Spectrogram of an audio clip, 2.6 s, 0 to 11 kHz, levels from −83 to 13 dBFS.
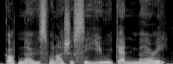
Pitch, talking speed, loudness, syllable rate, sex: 185 Hz, 210 wpm, -18 LUFS, 4.7 syllables/s, female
